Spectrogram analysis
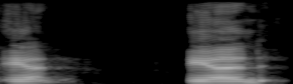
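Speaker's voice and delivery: ordinary talk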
